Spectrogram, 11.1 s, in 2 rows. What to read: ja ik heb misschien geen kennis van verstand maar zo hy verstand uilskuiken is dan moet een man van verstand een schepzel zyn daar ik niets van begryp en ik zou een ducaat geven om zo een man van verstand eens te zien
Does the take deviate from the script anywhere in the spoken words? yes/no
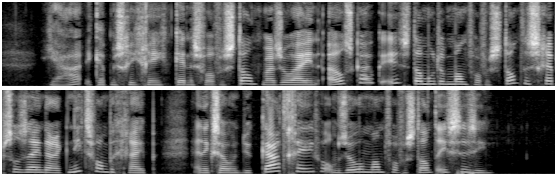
yes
